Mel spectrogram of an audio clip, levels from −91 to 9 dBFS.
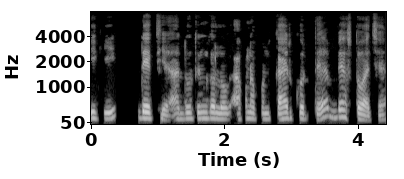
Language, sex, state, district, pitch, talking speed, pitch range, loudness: Bengali, male, West Bengal, Jhargram, 155 Hz, 160 wpm, 150-165 Hz, -21 LUFS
